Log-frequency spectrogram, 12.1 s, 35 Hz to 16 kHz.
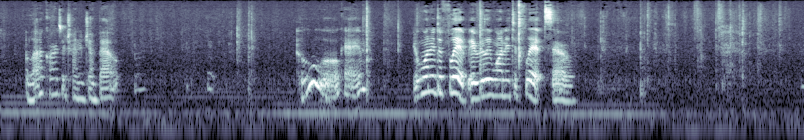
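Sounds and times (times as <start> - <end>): cards shuffling: 3.3 - 4.0, 8.6 - 12.0.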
